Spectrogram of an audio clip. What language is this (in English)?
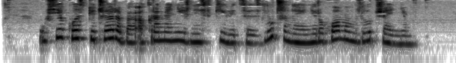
Belarusian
